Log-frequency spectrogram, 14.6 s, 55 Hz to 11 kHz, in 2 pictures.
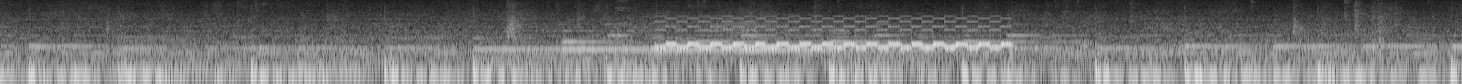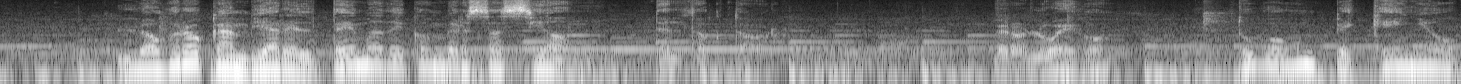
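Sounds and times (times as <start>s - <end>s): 
steady rain-like hiss: 0.0s - 3.3s, 5.2s - 14.6s
telephone ringing in a fast-trilling electronic burst: 3.2s - 5.2s
speech: 8.0s - 11.3s, 12.3s - 14.6s.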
